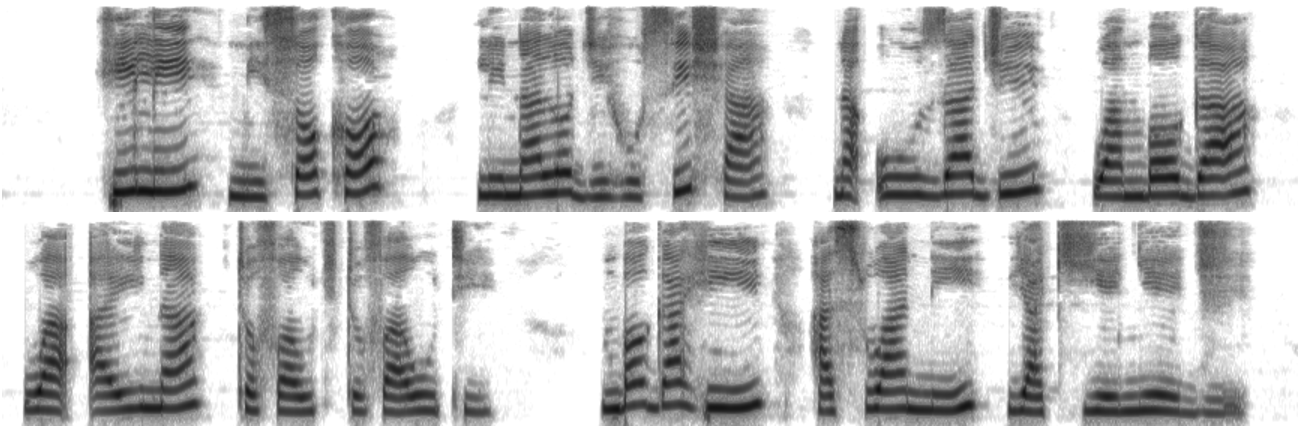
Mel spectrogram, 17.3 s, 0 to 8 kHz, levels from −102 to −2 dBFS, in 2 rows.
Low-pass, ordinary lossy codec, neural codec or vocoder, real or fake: 7.2 kHz; MP3, 64 kbps; none; real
